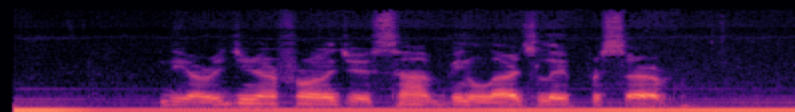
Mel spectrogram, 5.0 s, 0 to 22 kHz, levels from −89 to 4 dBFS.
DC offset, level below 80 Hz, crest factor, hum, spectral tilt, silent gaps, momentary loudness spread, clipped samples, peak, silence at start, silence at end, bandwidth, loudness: under 0.1%; -30 dBFS; 16 dB; none; -6 dB/octave; none; 8 LU; under 0.1%; -10 dBFS; 0.1 s; 0 s; 15 kHz; -28 LUFS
